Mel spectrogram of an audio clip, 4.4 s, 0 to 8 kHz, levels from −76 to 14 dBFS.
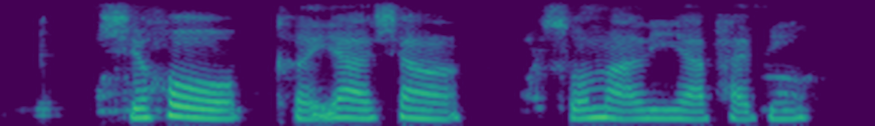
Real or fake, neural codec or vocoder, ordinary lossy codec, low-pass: real; none; Opus, 24 kbps; 7.2 kHz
